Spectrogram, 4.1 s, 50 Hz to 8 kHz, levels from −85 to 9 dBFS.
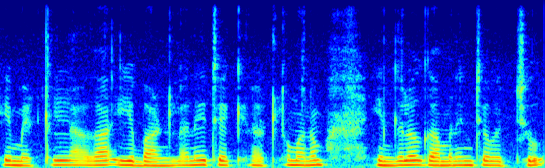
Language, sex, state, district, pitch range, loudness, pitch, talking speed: Telugu, female, Telangana, Nalgonda, 195-210 Hz, -13 LUFS, 200 Hz, 115 wpm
